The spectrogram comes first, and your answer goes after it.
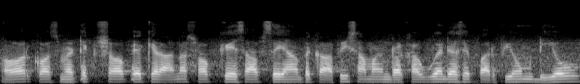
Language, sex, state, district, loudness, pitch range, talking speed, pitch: Hindi, male, Madhya Pradesh, Katni, -15 LUFS, 120-125 Hz, 205 wpm, 120 Hz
